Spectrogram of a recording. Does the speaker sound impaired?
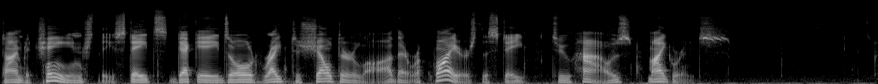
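No.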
